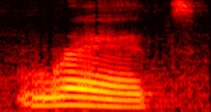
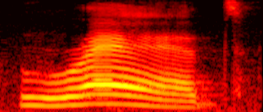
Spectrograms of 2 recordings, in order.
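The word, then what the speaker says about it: read: detalhe tá a forma a pronúncia do verbo no passado do verbo ler e fica como se fosse a pronúncia da cor vermelha Red Tudo bem então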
